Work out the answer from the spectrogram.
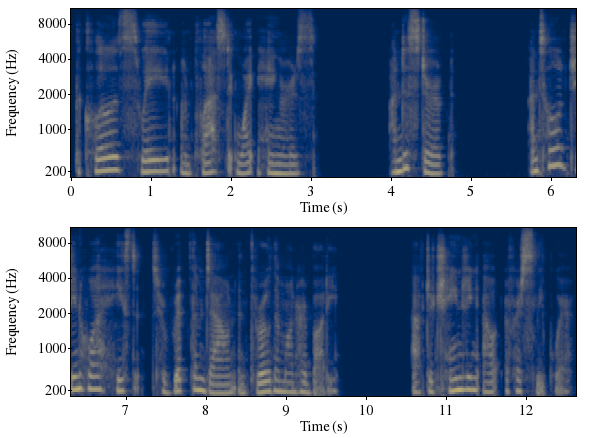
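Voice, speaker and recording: A woman's voice: mid-range voice, slow pace, mellow. A woman narrating a scripted audio drama story.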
